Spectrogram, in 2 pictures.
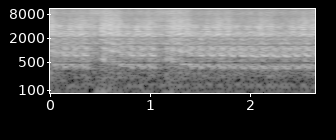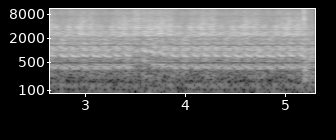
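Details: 1973 Ford Econoline van with a 302 V8 and C4 transmission, parked at least 7 years, starter jumped at the solenoid: steady cranking that never catches, with the fuel line disconnected and no fuel coming out of it.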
